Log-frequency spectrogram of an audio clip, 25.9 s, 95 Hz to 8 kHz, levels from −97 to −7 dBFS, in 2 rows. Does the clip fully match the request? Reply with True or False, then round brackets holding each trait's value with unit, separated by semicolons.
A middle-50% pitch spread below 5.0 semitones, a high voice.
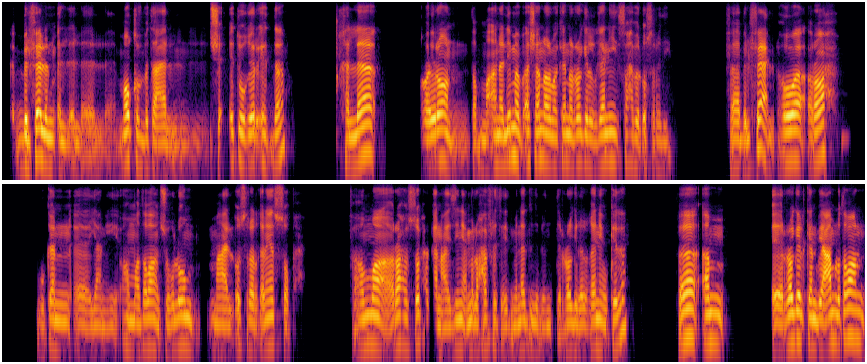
False (3.5 semitones; 140 Hz)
